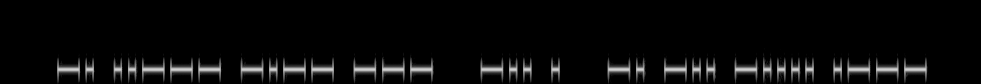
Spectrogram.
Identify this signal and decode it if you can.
Morse code, heard as a keyed tone, about 17 wpm, 700 Hz. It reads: N2YO DE ND6J
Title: USA Callsign DE Callsign - 4 Characters - 17wpm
